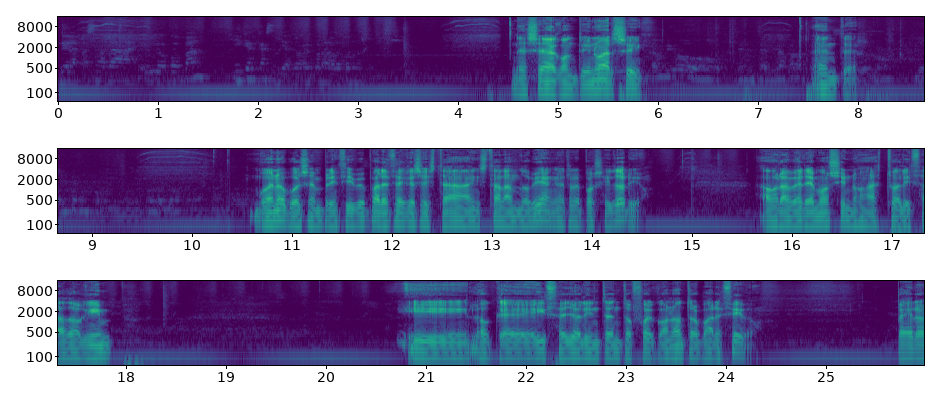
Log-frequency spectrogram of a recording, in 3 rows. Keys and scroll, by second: 5.5 s.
